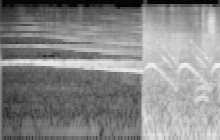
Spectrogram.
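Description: A long siren tone slides slowly downward. About a second and a half in, a loud police car siren cuts in with a fast yelping up-and-down wail over a heavy low rumble.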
